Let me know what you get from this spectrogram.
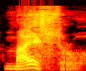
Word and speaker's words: Maestro: But you gotta pronounce it. You know, you gotta pronounce and enunciate it right for Maestro, you know. Maestro. – Maestro. – You know what I mean? Like if you say Maestro, like what the fuck is Maestro? – Whoa.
